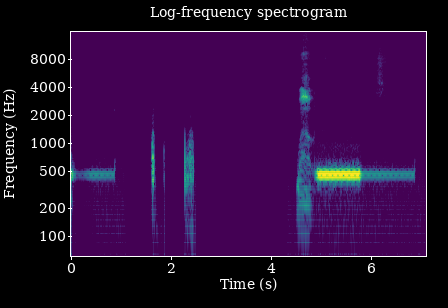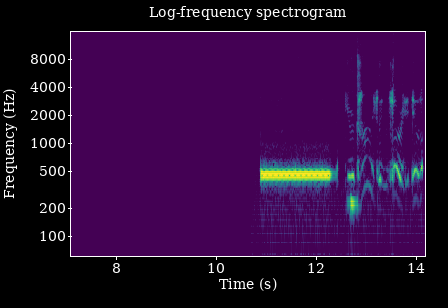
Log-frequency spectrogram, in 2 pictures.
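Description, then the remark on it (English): A steady telephone dial tone on a phone call being answered sounds in several stretches, broken by a few clicks and a sharp rustle, before voices start talking near the end. “Hold on, I gotta answer this.”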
